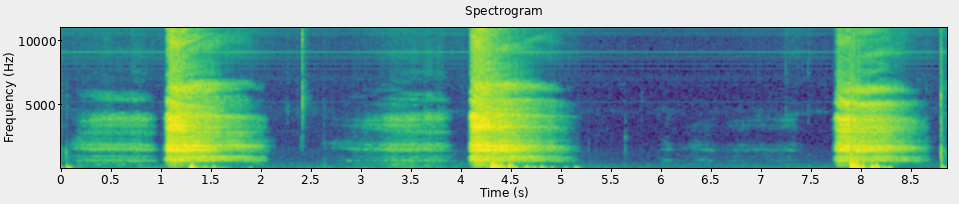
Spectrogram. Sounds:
Sigh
